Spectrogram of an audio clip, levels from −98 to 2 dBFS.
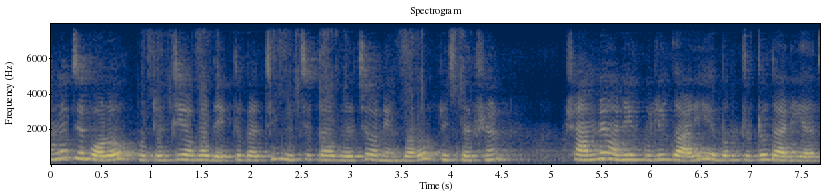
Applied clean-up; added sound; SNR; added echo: neural separator model SepFormer DNS4.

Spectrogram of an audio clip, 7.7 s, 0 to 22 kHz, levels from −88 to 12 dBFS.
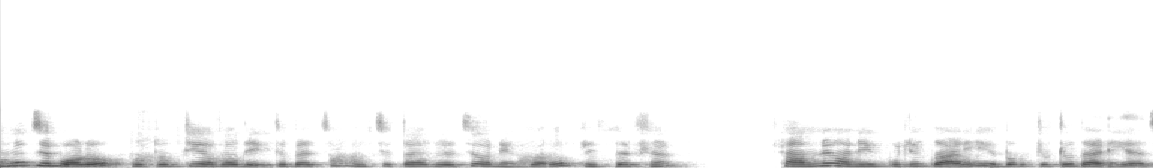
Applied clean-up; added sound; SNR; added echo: neural mask model DeepFilterNet 3.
